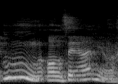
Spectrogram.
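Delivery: slow breathy drawn-out hum; lightly voiced pop star. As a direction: drawl it like the singer. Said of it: "como diría él".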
